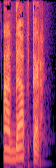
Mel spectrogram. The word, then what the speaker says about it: адаптер: Кстати, слово «адаптер» нужно произносить твердо, через «э», «адаптер», написать все равно «е».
